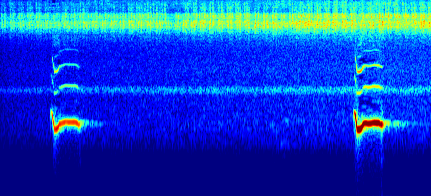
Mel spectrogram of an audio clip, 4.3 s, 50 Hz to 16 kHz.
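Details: Eurasian scops owl at a ringing station in the Scrivia stream valley, Alessandria, Italy, on 5 April 2019 at dusk: two short, piercing whistled notes, 'chiù', about three seconds apart, over steady high insect-like hiss.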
